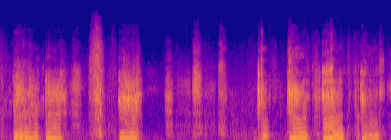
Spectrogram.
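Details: A large dog growling in short, rough bursts about a second apart, each a low, throaty rumble with a wavering, snarling edge. Some bursts are louder and harsher, separated by quieter breathy gaps.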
